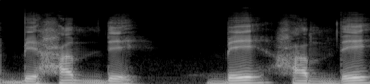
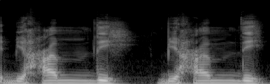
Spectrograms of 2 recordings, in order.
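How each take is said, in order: First: بحمدہ ending in an e like behamde; wrong Punjabi e ending. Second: بحمدہ ending in a clear i, bihamdi; right tajweed take of بحمدہ; correct i ending. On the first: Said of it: "یہ صحیح نہیں ہے". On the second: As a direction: end بحمدہ with a pure i. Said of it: "بلکہ". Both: Shown as a demonstration.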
